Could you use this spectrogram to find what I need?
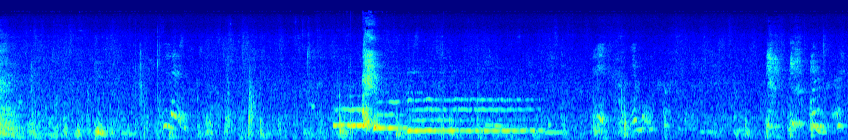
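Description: A woman speaks briefly, heard through a microphone in a large hall.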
